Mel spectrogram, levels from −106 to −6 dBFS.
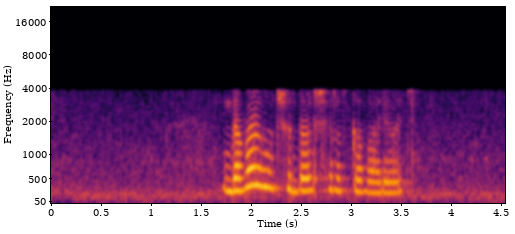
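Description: From start to finish, the speech carries the sound of the iLBC codec. Nothing above about 3.8 kHz survives, so the audio is narrowband and dull. The damage is plainly audible. Each frame's excitation is coded on its own, without drawing on the frame before. That leaves the speech clear but rough and slightly synthetic. The coarseness fits 30 ms frames at roughly 13.33 kbps.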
